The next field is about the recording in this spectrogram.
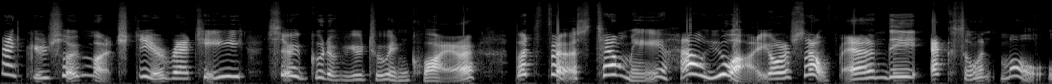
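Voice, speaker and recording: A put-on character voice, female-sounding and high-pitched, at a very slow pace with very wide pitch swings. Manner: feigned, courteous.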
